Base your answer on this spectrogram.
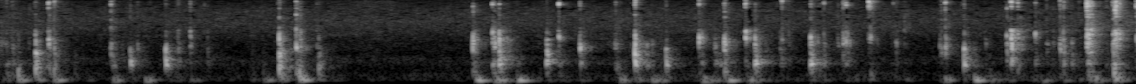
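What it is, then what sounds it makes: Plastic mechanical keyboard being typed on. Fingertips with short painted nails type on a compact plastic mechanical keyboard with a black plastic case and round pink, red and cream plastic keycaps. The hollow keys give quick, clacky keystrokes in uneven bursts, with a pause of about a second partway through. Each click is short and dry, with a bright top.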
